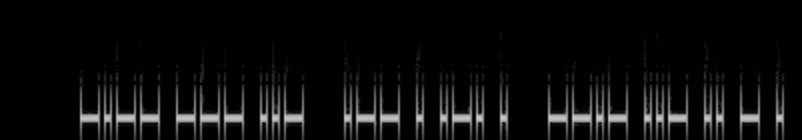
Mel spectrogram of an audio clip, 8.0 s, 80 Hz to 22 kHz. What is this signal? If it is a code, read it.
Morse code, heard as a keyed tone, about 19 wpm, 700 Hz. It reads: YOU WERE QUITE
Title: Sentences from Top 1200 Words 20wpm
